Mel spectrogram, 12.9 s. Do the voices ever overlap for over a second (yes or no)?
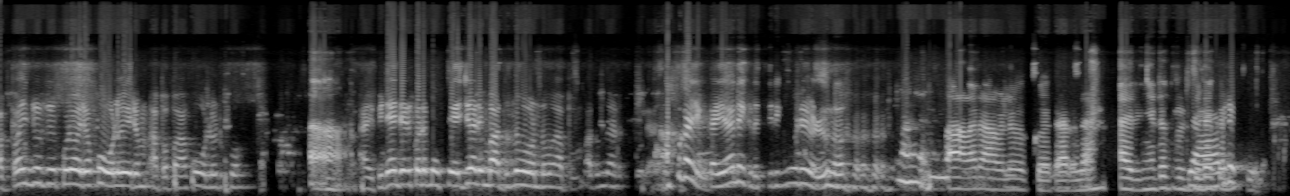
no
